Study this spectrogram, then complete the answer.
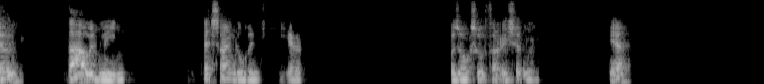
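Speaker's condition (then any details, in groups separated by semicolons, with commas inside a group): No condition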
